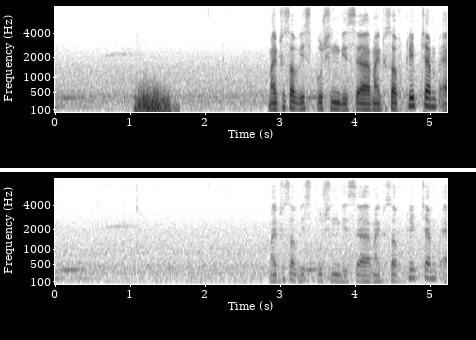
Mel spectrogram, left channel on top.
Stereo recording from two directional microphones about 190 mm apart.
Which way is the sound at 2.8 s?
55° left (ahead or behind).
